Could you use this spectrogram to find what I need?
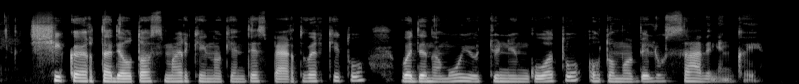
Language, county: Lithuanian, Alytus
